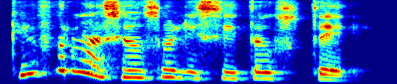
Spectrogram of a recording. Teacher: la inflexión tonal se escucha claramente que es hacia abajo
